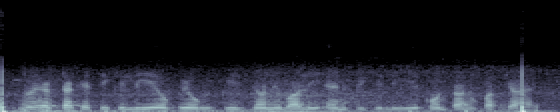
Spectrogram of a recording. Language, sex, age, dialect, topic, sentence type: Hindi, male, 18-24, Awadhi Bundeli, agriculture, question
